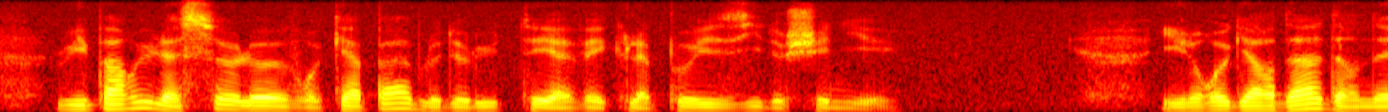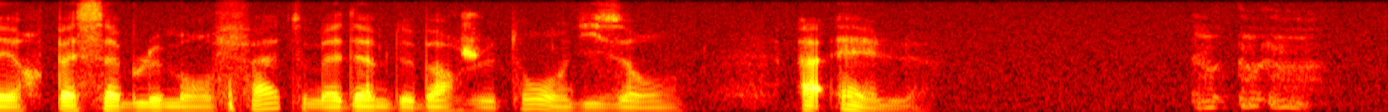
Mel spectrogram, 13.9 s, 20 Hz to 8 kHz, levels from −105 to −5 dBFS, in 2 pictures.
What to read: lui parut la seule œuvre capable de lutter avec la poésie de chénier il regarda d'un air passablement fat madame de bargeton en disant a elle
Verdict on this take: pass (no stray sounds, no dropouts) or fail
fail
